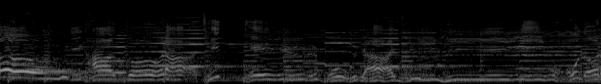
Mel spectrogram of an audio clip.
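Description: Live fusion gugak music from a band backing a pansori performance: a bending, heavily ornamented melody line over sustained accompaniment.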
